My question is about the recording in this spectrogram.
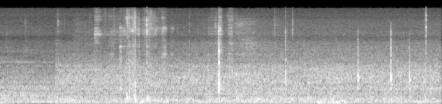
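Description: Steady hiss of a rain shower, with a handful of sharp ticks; the loudest tick comes about three seconds in.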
